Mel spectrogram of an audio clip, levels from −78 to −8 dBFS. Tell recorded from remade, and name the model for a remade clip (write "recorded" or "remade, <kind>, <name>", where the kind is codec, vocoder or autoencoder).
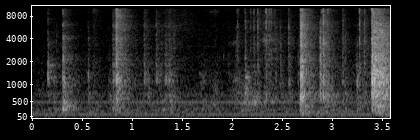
recorded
